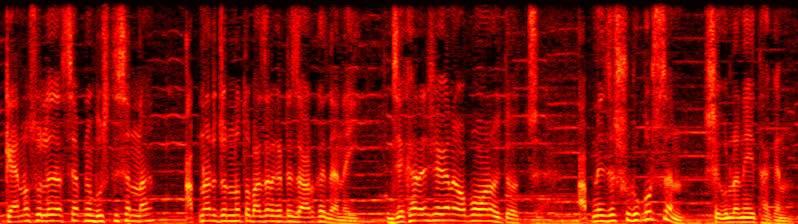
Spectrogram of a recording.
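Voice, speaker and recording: A man's voice: sits high, very fast, over music, natural voice. A young man with a rural Bangladeshi accent playing a reproachful, pleading son in an amateur drama. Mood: hurt, reproachful. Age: young adult. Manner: reproachful, insistent. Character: upset, pleading young son scolding his smoker father. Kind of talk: amateur Bengali short drama acting.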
